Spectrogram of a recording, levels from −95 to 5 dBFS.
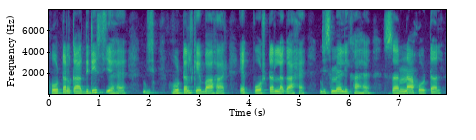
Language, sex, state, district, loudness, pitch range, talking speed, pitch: Hindi, male, Jharkhand, Palamu, -16 LUFS, 145-175 Hz, 130 wpm, 155 Hz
